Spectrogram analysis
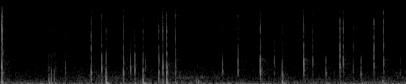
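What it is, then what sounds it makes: Soft plastic zip pouch. A small translucent soft-plastic holographic zip pouch, used as a pencil case, is held and scratched with long acrylic nails. The result is a quick run of crisp, bright clicks and scratches over a low, hollow rumble. Each hit dies away almost at once.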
